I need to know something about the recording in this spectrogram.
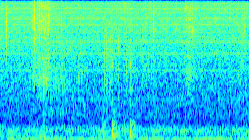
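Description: Faint handling sounds of a small plastic paste jar and its just-removed protective lid, with a couple of soft taps about a second in, over a low steady room hum.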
